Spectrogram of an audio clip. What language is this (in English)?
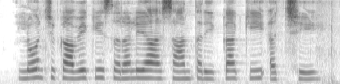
Maithili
